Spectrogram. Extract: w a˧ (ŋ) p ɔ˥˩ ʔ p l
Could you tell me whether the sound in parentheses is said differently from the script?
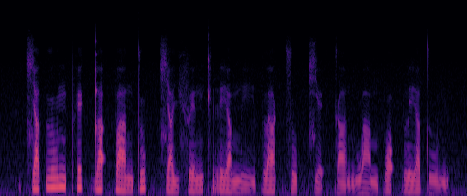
yes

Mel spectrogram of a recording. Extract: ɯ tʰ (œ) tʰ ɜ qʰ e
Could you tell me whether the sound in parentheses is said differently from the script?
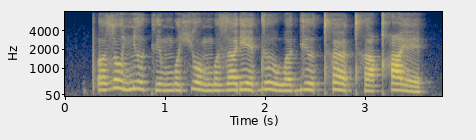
no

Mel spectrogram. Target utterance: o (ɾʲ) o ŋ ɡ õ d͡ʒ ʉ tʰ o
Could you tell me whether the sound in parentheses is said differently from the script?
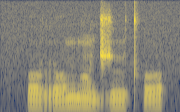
yes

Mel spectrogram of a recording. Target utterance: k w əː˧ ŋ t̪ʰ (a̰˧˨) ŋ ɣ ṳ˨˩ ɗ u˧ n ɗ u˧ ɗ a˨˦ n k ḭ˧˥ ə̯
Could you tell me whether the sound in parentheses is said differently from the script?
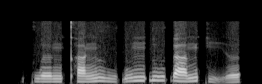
yes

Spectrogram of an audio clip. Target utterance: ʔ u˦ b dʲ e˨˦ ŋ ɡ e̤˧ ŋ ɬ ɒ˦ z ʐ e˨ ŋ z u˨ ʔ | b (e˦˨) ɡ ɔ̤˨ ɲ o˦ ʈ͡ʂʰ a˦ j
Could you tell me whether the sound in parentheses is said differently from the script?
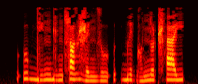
no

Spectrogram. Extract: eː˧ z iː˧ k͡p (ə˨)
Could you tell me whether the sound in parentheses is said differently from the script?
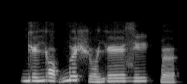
no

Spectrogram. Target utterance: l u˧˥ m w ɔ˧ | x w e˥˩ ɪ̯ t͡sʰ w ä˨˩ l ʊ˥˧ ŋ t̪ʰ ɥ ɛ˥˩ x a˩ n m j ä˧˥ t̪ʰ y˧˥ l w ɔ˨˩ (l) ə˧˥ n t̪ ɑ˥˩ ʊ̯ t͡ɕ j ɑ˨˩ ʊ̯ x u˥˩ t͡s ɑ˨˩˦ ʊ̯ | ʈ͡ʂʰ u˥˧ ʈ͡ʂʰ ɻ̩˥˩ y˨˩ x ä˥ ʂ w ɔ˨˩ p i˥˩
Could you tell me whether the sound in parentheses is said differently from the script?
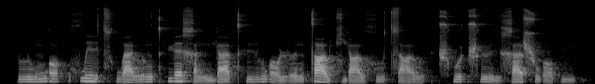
yes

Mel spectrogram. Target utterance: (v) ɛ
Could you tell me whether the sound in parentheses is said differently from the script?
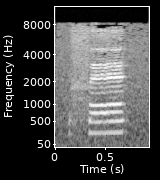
yes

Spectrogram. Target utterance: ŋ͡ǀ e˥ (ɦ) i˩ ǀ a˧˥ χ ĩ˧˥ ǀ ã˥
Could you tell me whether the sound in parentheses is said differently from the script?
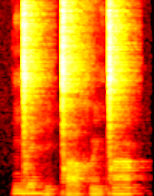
no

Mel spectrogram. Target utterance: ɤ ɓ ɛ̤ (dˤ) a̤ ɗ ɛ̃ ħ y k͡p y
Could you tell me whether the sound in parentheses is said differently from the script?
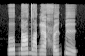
no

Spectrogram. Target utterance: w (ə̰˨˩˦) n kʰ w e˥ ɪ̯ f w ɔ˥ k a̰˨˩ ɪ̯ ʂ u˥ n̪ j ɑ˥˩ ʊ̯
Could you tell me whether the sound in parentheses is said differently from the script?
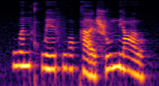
yes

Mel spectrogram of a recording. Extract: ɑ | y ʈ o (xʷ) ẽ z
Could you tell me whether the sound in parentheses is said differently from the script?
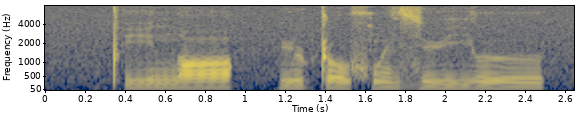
no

